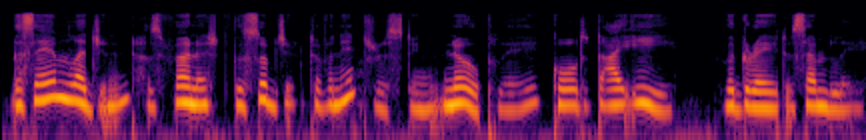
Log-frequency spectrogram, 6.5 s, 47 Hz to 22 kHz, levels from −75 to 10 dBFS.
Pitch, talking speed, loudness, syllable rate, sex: 220 Hz, 165 wpm, -17 LUFS, 4.5 syllables/s, female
